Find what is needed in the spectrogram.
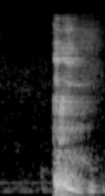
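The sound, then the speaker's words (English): A single rough cough bursts out after a short quiet stretch, then trails off into a low throaty rumble. No one speaks. “Yeah, I turned my mic off because I was coughing.”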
